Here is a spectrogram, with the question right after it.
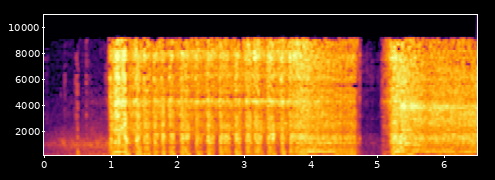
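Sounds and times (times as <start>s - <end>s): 
small gas-powered radio-controlled model boat engine buzzing and revving: 1.0s - 6.4s.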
